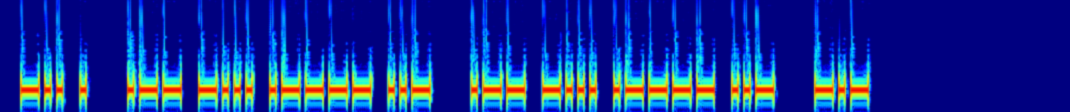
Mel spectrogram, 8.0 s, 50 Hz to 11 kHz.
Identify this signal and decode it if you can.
Morse code, heard as a keyed tone, about 28 wpm, 700 Hz. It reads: DE WB1U WB1U K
